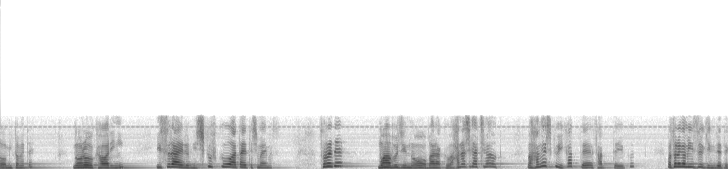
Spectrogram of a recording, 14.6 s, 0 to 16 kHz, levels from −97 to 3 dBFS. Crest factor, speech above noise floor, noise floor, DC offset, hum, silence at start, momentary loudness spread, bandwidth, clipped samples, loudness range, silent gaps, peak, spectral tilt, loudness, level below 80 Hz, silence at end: 18 dB; 35 dB; -68 dBFS; under 0.1%; none; 0 s; 14 LU; 5.2 kHz; under 0.1%; 5 LU; none; -16 dBFS; -10 dB/octave; -34 LUFS; -76 dBFS; 0 s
